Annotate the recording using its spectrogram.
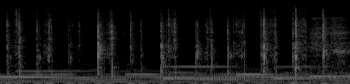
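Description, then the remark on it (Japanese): Oracle cards being shuffled in quick, papery bursts of riffling and tapping, with a few crisp slaps as additional cards are drawn and laid down in a card reading, over a soft sustained musical drone underneath. “これ一枚だけだとあれなので、もう少しこう、追加でカードを出してみますね。”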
